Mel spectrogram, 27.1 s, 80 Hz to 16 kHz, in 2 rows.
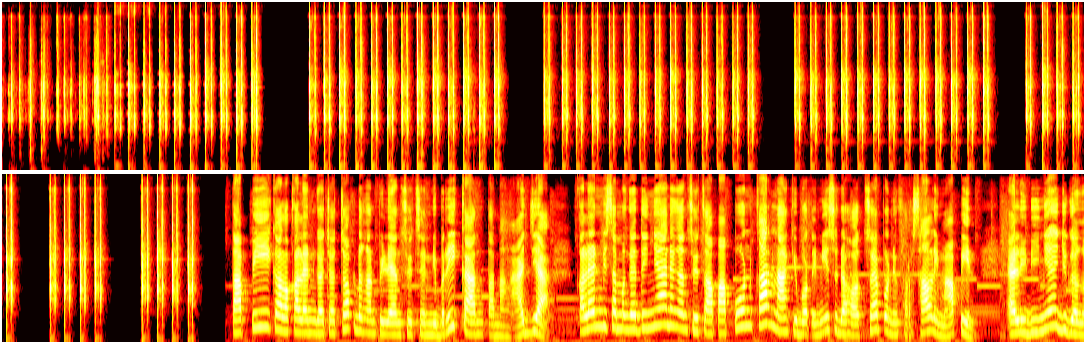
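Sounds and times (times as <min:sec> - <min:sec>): fast mechanical keyboard typing: 0:00.0 - 0:16.0.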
